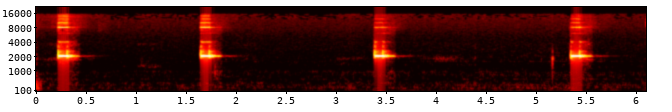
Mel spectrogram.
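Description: GE microwave's control-panel beeper sounding four short, high beeps at uneven gaps of about one and a half to two seconds, one for each press of its keypad buttons.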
